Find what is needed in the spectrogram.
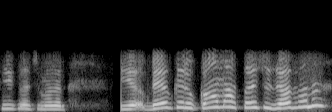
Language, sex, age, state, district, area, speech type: Kashmiri, female, 30-45, Jammu and Kashmir, Bandipora, rural, conversation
